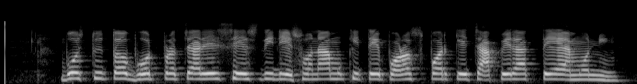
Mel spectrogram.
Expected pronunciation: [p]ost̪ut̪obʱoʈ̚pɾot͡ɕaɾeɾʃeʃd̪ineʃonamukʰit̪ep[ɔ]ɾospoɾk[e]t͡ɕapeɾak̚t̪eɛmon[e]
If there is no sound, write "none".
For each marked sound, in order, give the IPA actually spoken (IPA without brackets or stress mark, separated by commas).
b, ɔ, e, i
